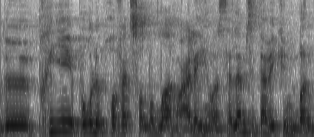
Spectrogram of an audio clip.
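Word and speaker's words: صلى الله عليه وسلم: Donc on s'applique, on fait le maximum pour prononcer correctement salah alayhiam. C'est pas salam.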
